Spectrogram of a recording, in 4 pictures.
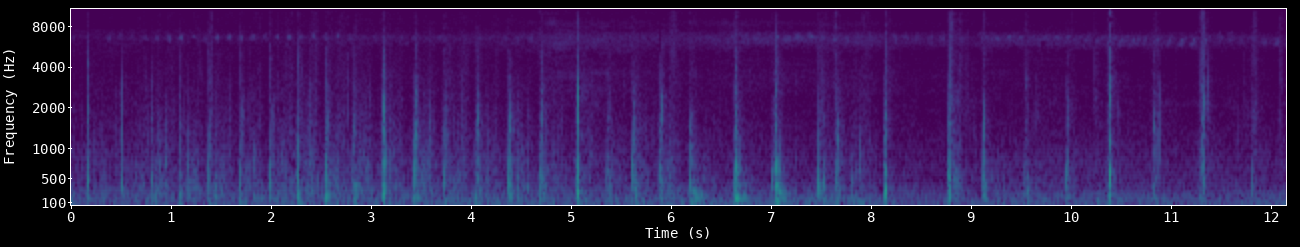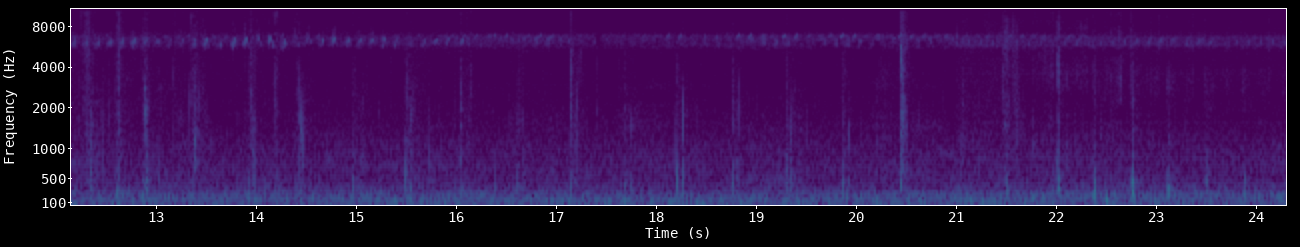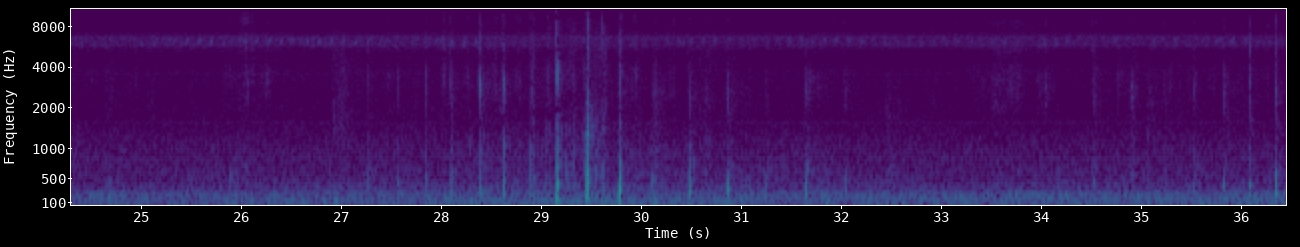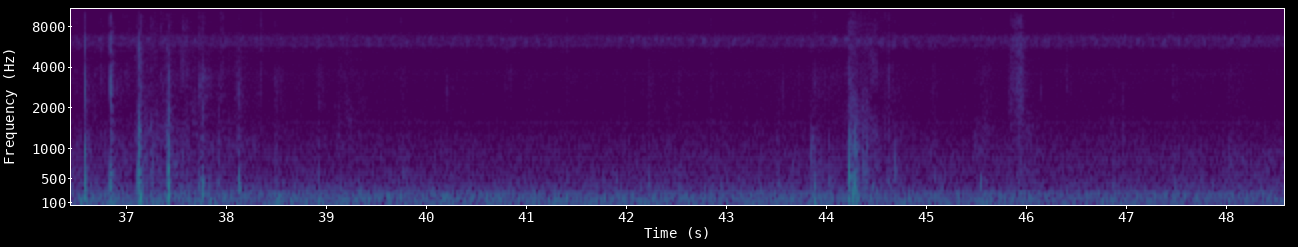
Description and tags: Footsteps Running buzzing light alley park calm night edlarez vsnr
calm night Running Footsteps with rubber shoes buzzing light alley at park edlarez vsnr
buzzing-light, Footsteps, rubber-shoes, light, night, buzzing, alley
